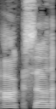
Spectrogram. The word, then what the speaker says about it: OXO: OXO? – Yeah, OXO, that's how I say it. – It's spelled O-X-O.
